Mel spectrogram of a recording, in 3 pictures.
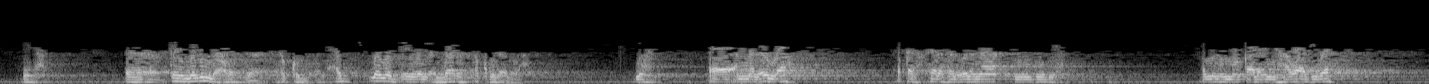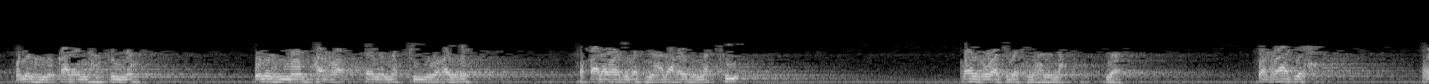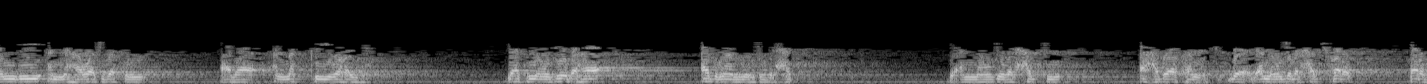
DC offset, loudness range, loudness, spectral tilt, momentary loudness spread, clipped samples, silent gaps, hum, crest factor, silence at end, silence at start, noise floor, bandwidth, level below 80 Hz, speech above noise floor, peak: under 0.1%; 4 LU; -19 LUFS; -13.5 dB/octave; 20 LU; under 0.1%; none; none; 16 dB; 0 s; 0 s; -41 dBFS; 2.9 kHz; -46 dBFS; 24 dB; -4 dBFS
